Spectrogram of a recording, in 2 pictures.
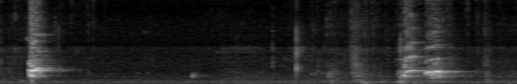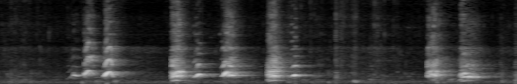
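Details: Three-month-old puppy, very excited about a ball and the water while swimming under supervision, gives bursts of high, sharp yelping barks. They come singly at first, then in quick clusters of two or three, with quiet gaps between.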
